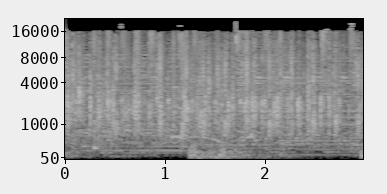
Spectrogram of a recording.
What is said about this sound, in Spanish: Estamos, sí, un aplauso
